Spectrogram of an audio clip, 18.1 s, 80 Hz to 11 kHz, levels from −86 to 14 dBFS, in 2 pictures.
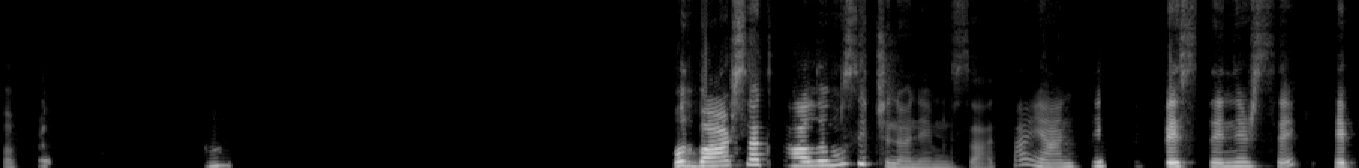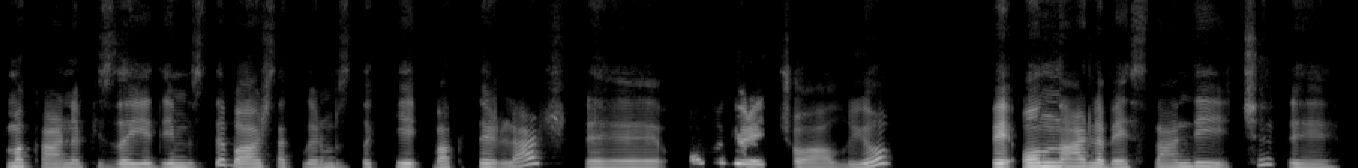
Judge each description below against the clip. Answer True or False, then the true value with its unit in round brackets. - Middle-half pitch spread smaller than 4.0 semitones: True (2.9 semitones)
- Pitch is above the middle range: True (215 Hz)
